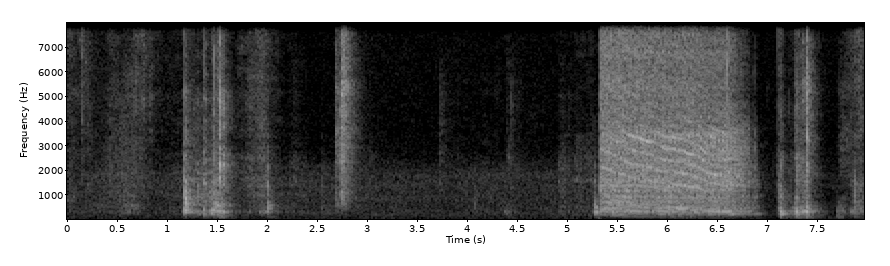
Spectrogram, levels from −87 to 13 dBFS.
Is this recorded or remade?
recorded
